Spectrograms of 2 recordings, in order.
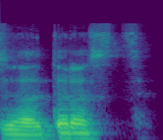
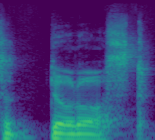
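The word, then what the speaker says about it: درست: It looks like the past tense of studied, but in Persian it's dorost, which is Dorost mikonam is to prepare.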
